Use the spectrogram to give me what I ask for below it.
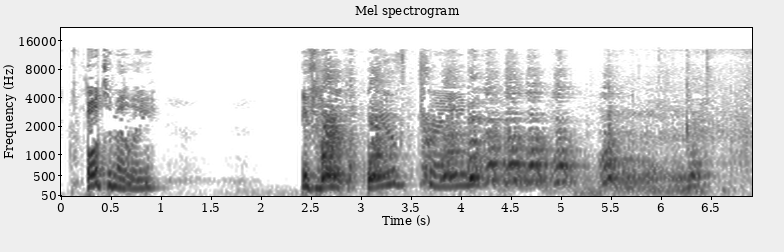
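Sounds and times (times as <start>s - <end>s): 
speech: 0.2s - 1.0s, 2.4s - 5.6s
dogs barking excitedly: 2.5s - 6.6s.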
